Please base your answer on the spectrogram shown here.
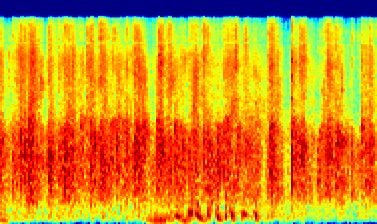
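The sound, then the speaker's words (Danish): Warm audience applause greets a guest being welcomed, with dense, steady clapping at an even level throughout. “Giv ham også en varm hånd.”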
